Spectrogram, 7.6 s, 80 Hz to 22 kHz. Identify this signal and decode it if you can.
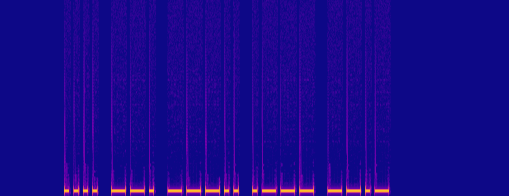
Morse code, heard as a keyed tone, about 17 wpm, 700 Hz. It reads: HG8JQ
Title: DXCC-100 Call Signs - 5 Characters - Repeated 3x - 17wpm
